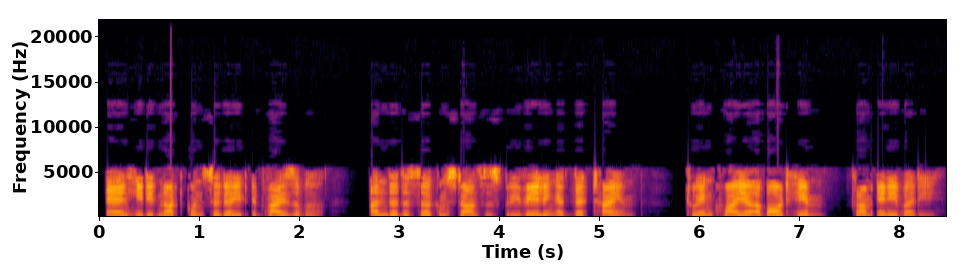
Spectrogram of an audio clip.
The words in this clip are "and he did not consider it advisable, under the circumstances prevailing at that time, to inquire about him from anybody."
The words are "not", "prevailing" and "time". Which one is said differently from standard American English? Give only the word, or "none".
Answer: none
